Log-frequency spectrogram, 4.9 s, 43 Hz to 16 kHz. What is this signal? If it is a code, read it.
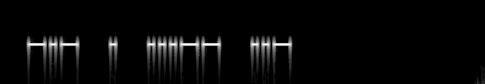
Morse code, heard as a keyed tone, about 22 wpm, spaced as for 16 wpm, 700 Hz. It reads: KE3U
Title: USA Call Signs - 4 Characters - 2x Character Spacing - 22wpm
